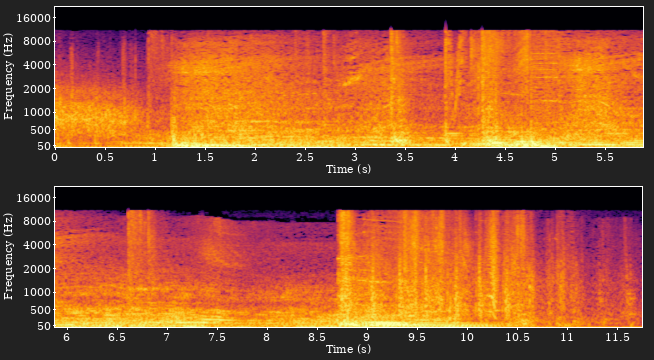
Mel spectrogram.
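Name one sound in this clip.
A hoverboard hums and whirs as it glides along.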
